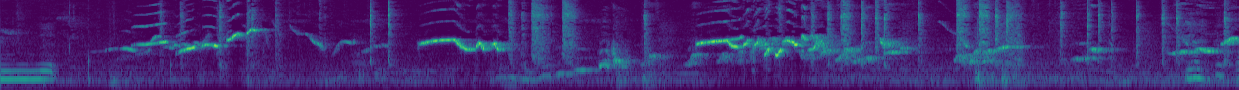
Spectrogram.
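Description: White-rumped shama (murai batu, 'stone magpie') singing: bursts of varied, rising and falling whistled phrases mixed with sharp clicks, separated by short pauses.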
